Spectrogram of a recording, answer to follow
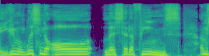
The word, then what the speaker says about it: LE SSERAFIM: Les SSERAFIM.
